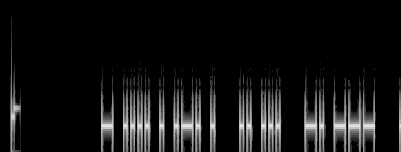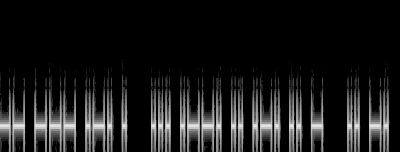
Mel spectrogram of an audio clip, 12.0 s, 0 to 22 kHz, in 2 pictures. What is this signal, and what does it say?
Morse code, heard as a keyed tone, about 22 wpm, 700 Hz. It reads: THERE IS NO MORE SPIRIT IN
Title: Sentences from Top 1400 Words 22wpm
